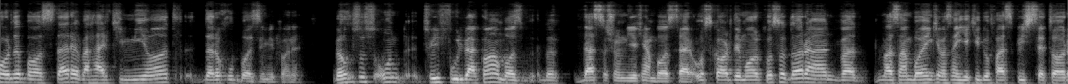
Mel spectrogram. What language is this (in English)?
Persian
